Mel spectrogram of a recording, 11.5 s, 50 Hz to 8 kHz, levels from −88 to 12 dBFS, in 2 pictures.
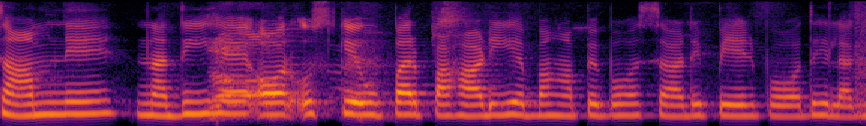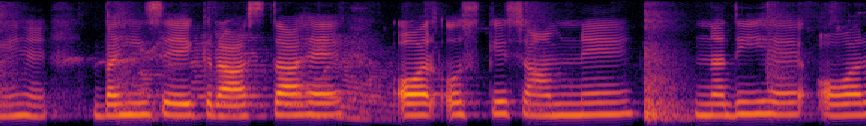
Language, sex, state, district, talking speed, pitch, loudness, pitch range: Hindi, female, Maharashtra, Aurangabad, 150 wpm, 230 Hz, -20 LUFS, 225-245 Hz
